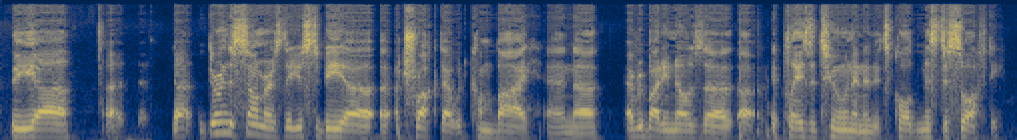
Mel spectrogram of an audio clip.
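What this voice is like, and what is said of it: Slight Bronx accent. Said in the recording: “I grew up in the Bronx, so I don't know if you could tell by my accent. ... A little.”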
